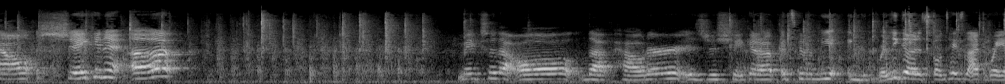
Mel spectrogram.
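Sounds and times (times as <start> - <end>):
liquid sloshing in shaker bottle: 0.0 - 4.8, 7.2 - 10.0.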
